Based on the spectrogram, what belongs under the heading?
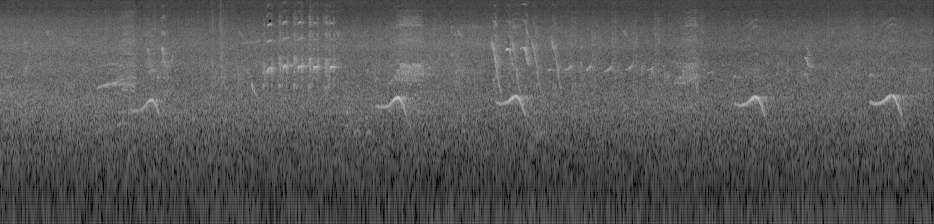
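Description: Birds calling over a steady outdoor hiss: one bird repeats a short whistled note that rises then drops, five times about two seconds apart. Another gives two quick runs of high, short notes.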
